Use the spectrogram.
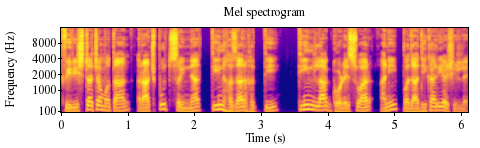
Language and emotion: Goan Konkani, neutral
